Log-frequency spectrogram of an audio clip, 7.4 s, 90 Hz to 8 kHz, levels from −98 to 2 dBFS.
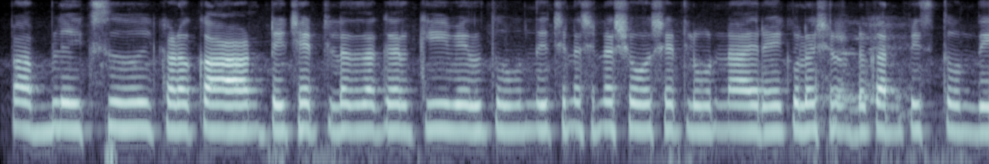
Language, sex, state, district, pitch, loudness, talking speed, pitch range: Telugu, female, Andhra Pradesh, Guntur, 230 Hz, -19 LUFS, 130 wpm, 225-235 Hz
